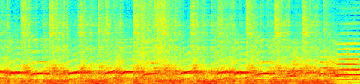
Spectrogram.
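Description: Recorded laughter from a performance track, a laugh repeating about twice a second over a dense background. Near the end it cuts suddenly into guitar-led music.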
